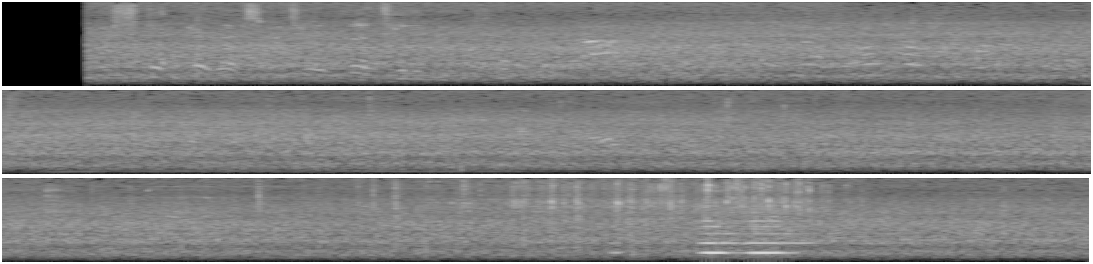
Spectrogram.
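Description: A train rumbles as it approaches slowly.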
